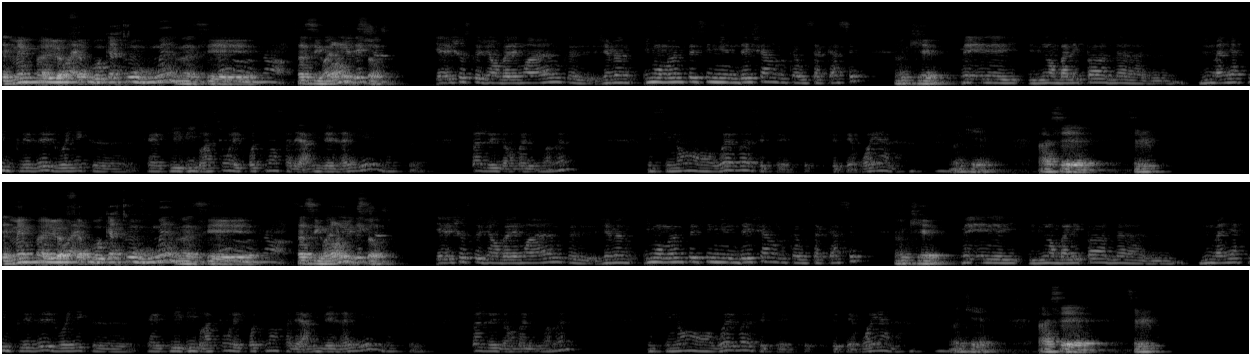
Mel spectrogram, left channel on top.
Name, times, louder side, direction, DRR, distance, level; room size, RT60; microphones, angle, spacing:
voice 1, 0.0-2.6 3.0-3.7 8.9-9.5 21.9-23.5 23.8-24.0, right 1 dB, 15° right, 5.5 m, -32 dB
voice 2, 1.9-2.9 3.2-3.9 4.3-8.9 9.6-18.2 18.6-22.0, left 2 dB, 55° left, 7.8 m, -44 dB
12.5 x 10.0 x 3.2 m
head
